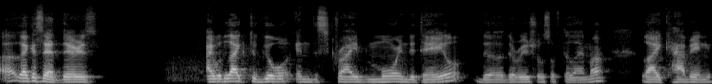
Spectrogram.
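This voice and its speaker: On a very clean recording with a silent background, a man speaks with an Italian accent. His pitch is medium, with ordinary pitch variation. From Italy, Rome. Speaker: author and magician. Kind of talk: interview. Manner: hesitant, many fillers.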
